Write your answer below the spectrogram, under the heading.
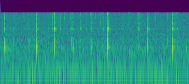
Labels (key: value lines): label: ambient
recorder: HydroMoth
